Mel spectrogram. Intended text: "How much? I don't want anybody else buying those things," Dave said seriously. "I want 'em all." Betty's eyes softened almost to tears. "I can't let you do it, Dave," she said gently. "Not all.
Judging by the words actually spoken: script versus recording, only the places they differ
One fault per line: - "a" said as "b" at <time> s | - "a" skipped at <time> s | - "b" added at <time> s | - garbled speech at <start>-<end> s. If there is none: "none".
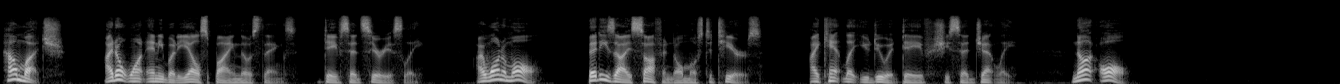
none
